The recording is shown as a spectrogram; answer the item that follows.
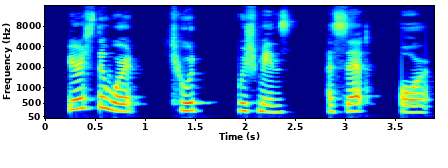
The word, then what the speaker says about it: ชุด: What's the tone of ชุด? It's a low-class consonant with a dead syllable and a short vowel that makes it high tone.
